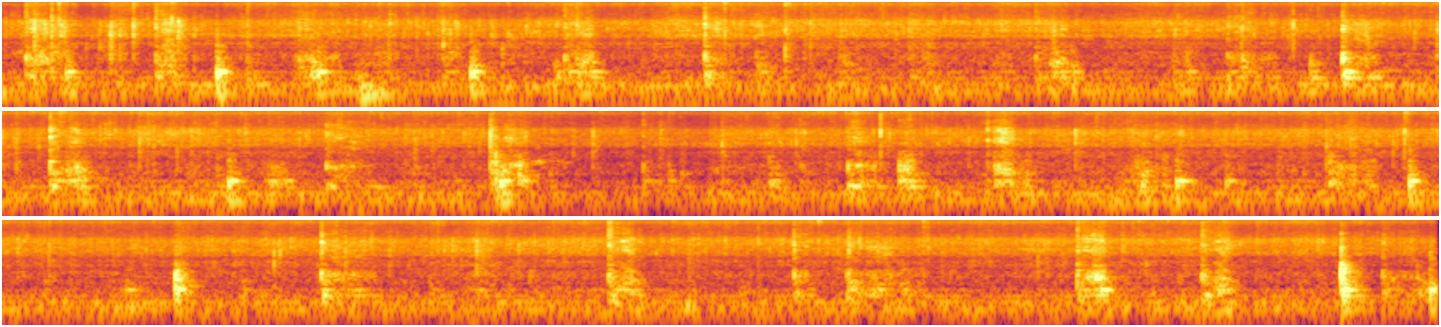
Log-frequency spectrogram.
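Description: Anchovies and sliced chilies frying with a steady sizzle in a metal wok, stirred and turned with a metal spatula that scrapes and knocks against the pan at irregular intervals.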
